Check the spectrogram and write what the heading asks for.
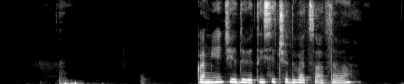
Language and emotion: Russian, neutral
